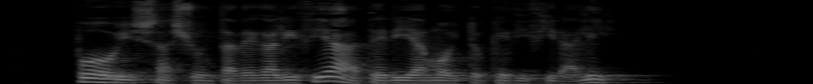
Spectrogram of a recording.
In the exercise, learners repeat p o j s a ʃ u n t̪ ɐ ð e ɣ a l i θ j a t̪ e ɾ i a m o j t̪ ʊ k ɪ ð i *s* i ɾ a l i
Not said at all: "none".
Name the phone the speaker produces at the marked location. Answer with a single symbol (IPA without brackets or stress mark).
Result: θ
